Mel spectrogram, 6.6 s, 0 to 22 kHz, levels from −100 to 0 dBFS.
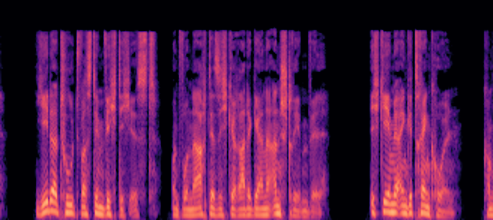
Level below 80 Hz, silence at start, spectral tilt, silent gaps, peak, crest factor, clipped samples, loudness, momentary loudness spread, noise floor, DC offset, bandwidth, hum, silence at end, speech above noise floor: -58 dBFS; 0.45 s; -4.5 dB/octave; 4.42-4.75 s, 6.18-6.35 s; -8 dBFS; 18 dB; under 0.1%; -25 LUFS; 13 LU; under -90 dBFS; under 0.1%; 13 kHz; none; 0 s; over 65 dB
